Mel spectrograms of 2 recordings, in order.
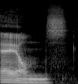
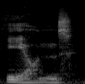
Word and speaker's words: aeons: And from out of the aeons. – Eons. It's pronounced fucking eons.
